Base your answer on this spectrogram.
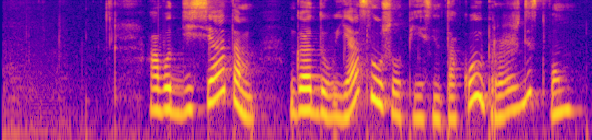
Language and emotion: Russian, positive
